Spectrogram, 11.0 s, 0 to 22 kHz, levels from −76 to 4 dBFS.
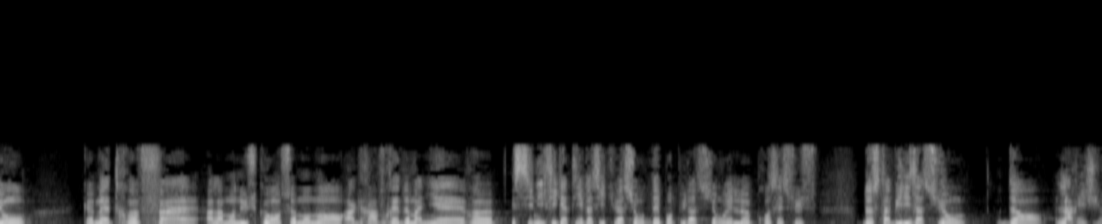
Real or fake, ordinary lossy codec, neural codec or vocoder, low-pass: real; none; none; none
